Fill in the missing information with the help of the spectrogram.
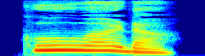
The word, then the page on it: ಕೂವಾಡ: kannada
